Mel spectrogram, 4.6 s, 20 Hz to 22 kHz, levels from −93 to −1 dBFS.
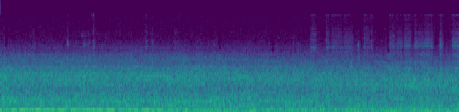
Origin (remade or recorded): remade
